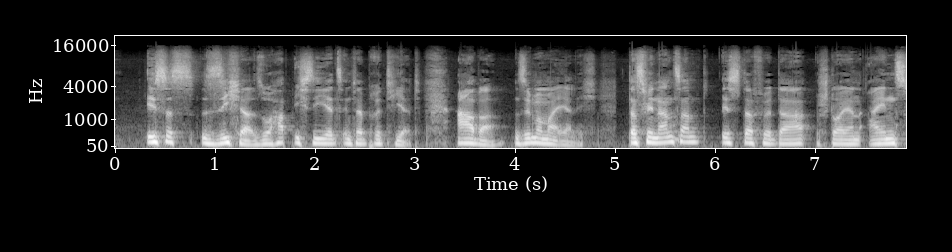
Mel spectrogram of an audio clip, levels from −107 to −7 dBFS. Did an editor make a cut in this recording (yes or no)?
yes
